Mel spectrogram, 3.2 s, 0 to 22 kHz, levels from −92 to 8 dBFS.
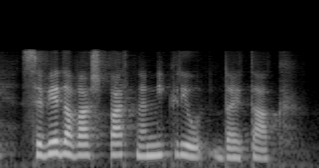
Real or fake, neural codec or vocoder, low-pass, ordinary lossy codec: fake; codec, 16 kHz, about 1 kbps, DyCAST, with the encoder's durations; 7.2 kHz; none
